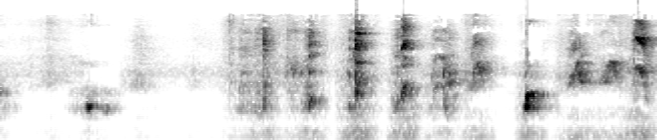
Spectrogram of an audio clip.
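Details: African grey parrots whistling and singing: a few soft tones, then a rapid run of loud, rough, chattering syllables mixed with clear rising whistles, growing denser toward the end.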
